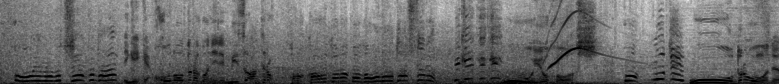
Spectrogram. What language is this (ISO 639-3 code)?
jpn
